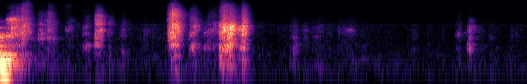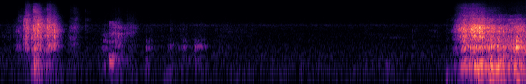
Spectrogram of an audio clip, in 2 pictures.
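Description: A small clear plastic zip bag being handled and opened, giving a few brief rustles: a close pair about two seconds in and another near six seconds, with faint small clicks between.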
